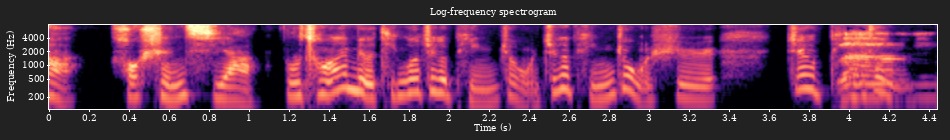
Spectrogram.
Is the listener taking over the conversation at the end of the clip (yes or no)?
no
